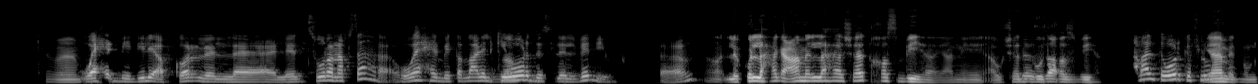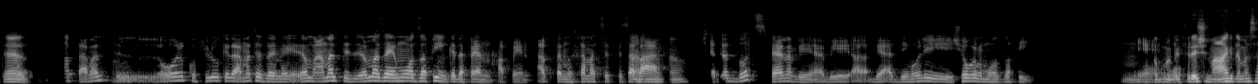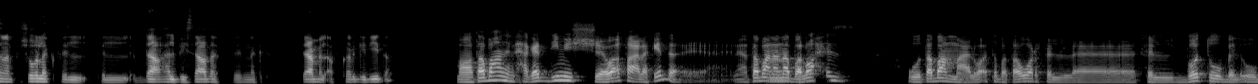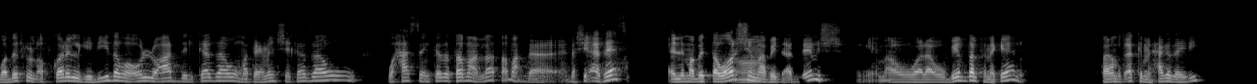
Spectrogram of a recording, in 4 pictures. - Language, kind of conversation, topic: Arabic, podcast, إيه اللي بيحرّك خيالك أول ما تبتدي مشروع جديد؟
- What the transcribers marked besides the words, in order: in English: "الkeywords"; unintelligible speech; tapping; in English: "Chat"; in English: "Chat Bot"; in English: "work flow"; unintelligible speech; in English: "الwork flow"; unintelligible speech; in English: "شاتات Bots"; in English: "الbot"; other background noise; door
